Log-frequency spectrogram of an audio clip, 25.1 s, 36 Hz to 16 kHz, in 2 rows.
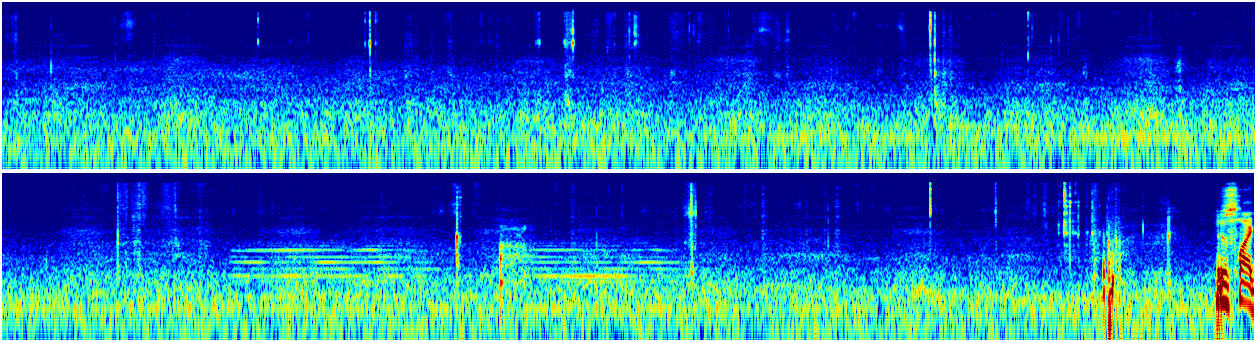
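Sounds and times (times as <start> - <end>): low hum: 0.0 - 24.6.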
